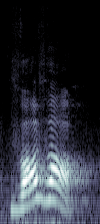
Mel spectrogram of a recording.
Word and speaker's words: vovó: A gente tem aí o vovô e do outro lado a gente tem vovó. Vejam só, vovô, a sílaba tônica é o vô final. Vovó, a sílaba tônica também é o final.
